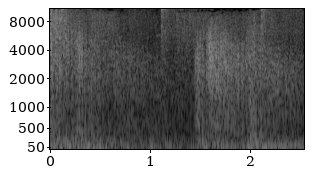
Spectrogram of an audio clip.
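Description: Artillery shells explode over a small village at night in a rapid, overlapping barrage, heavy booms rolling one into the next with deep rumbling low end and sharp bursts, loud and continuous with no voices.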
